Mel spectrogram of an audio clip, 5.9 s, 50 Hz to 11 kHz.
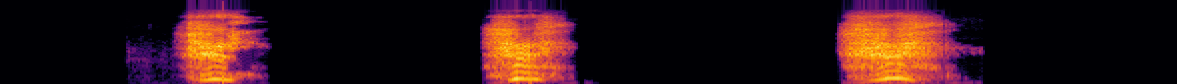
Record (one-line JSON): {"exhalation_length": "5.9 s", "exhalation_amplitude": 32767, "exhalation_signal_mean_std_ratio": 0.34, "survey_phase": "beta (2021-08-13 to 2022-03-07)", "age": "18-44", "gender": "Female", "wearing_mask": "No", "symptom_cough_any": true, "symptom_new_continuous_cough": true, "symptom_runny_or_blocked_nose": true, "smoker_status": "Never smoked", "respiratory_condition_asthma": false, "respiratory_condition_other": false, "recruitment_source": "Test and Trace", "submission_delay": "2 days", "covid_test_result": "Positive", "covid_test_method": "RT-qPCR", "covid_ct_value": 23.0, "covid_ct_gene": "N gene"}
